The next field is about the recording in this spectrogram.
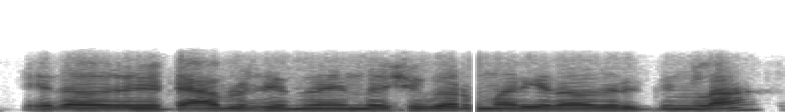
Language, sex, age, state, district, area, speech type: Tamil, male, 30-45, Tamil Nadu, Dharmapuri, rural, conversation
